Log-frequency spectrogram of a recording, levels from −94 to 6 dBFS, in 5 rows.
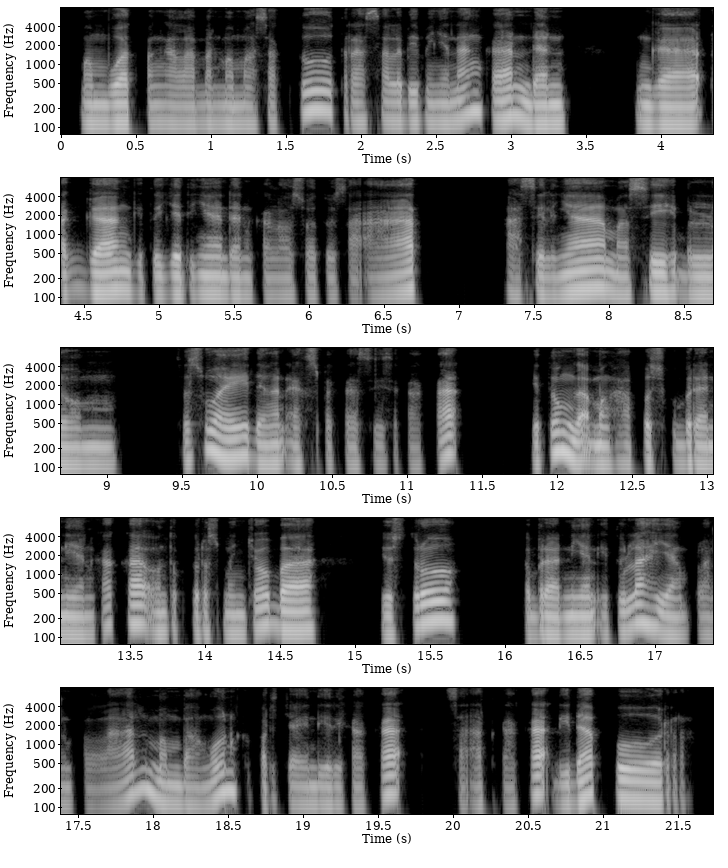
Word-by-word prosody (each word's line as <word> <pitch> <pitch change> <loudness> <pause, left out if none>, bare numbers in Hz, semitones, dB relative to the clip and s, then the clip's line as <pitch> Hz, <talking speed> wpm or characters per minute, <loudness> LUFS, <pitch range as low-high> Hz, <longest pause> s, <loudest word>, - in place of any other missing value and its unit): membuat 115 +1 +2
pengalaman 110 -1 -5
memasak 110 0 -6
tuh 185 +1 +2
terasa 120 -4 -6
lebih 120 0 -1
menyenangkan 135 +3 +1
dan 115 -1 +3 0.5
nggak 110 -1 +2
tegang 125 +1 +4
gitu 110 0 -5
jadinya, 110 0 0
dan 105 -1 -3
kalau 100 0 -10
suatu 105 0 -12
saat, 105 +5 -1 0.6
hasilnya 115 +6 +2
masih 115 +2 0
belum 105 -1 0 0.5
sesuai 145 0 +3
dengan 115 0 +1
ekspektasi 105 0 -11
si 105 - -16
Kakak, 100 0 -2 0.5
itu - - -5
enggak 140 -9 +4
menghapus 110 0 -3
keberanian 110 -2 0
Kakak 160 +2 +2
untuk 120 +1 -6
terus 115 0 -7
mencoba. 130 +2 +3 0.4
Justru, 165 - +4 0.5
keberanian 110 0 +1
itulah 130 +10 +1
yang 110 -6 0
pelan-pelan 105 - -7
membangun 115 - -1
kepercayaan 110 - -9
diri 105 0 -4
Kakak, 105 -1 0 0.3
saat 105 +1 -14
Kakak 105 +10 +1
di 115 +1 -5
dapur. 130 -3 +2
110 Hz, 125 wpm, -25 LUFS, 105-125 Hz, 0.6 s, tegang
